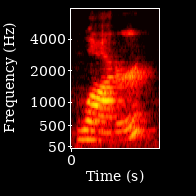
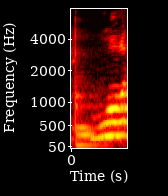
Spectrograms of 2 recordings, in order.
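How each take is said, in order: First: It is said in an American accent. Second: It is said in a British accent. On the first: "Americans, they would say water" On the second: "for British, British, they would say water"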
